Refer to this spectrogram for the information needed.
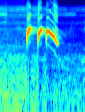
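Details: One phrase from a caged female red-whiskered bulbul calling gently to push a male to sing louder: two short clear chirps followed by a longer whistle that curves down.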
